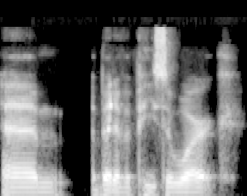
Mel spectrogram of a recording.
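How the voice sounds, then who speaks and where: A man's voice: sits low, little pitch movement, moderate pace. A man hosting a podcast, interviewing a guest in a casual, conversational way.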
